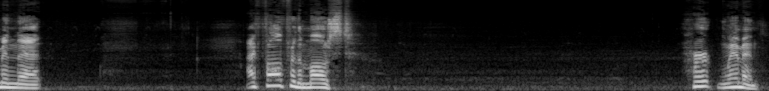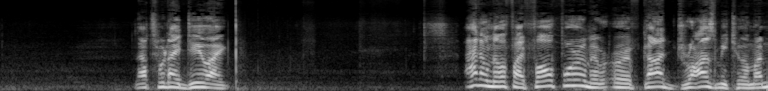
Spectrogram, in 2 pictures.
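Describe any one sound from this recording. A middle-aged man talks calmly and close by, in short bursts with pauses.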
